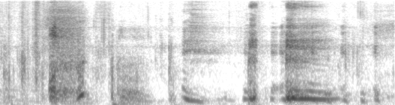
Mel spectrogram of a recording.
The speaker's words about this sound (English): Coughing break. Okay. Edit it out.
